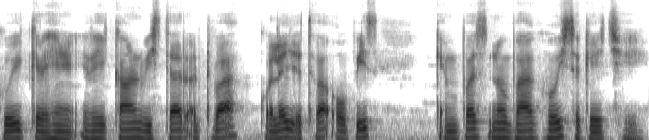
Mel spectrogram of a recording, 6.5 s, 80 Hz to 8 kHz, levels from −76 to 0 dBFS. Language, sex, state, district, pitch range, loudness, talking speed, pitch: Gujarati, male, Gujarat, Valsad, 110-120 Hz, -16 LUFS, 130 wpm, 115 Hz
